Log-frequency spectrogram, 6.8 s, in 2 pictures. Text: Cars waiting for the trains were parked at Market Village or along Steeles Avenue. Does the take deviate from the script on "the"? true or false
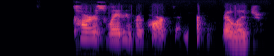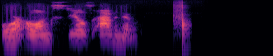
true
